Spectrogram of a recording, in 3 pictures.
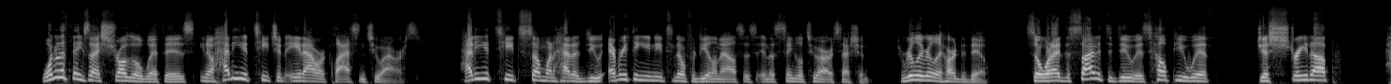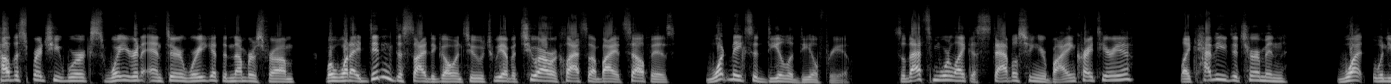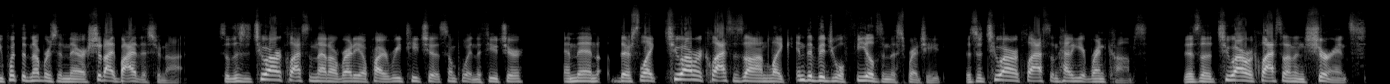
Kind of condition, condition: setting, live audience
